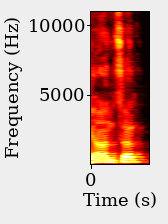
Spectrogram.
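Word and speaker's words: answer: ऐसे ही आंसर और शॉर्ट में डब्ल्यू साइलेंट है क्योंकि एस के बाद डब्ल्यू आया हुआ है तो डब्ल्यू साइलेंट है।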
